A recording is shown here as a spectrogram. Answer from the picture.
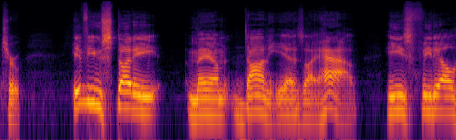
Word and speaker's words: Mamdani: Zohran, let me say his name correctly, please, Mamdani. A communist, okay? Now, he is a communist, and look, you can say I'm exaggerating or I'm doing stuff politically, but it's not true. If you study Mamdani, as I have, he's Fidel Castro light.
